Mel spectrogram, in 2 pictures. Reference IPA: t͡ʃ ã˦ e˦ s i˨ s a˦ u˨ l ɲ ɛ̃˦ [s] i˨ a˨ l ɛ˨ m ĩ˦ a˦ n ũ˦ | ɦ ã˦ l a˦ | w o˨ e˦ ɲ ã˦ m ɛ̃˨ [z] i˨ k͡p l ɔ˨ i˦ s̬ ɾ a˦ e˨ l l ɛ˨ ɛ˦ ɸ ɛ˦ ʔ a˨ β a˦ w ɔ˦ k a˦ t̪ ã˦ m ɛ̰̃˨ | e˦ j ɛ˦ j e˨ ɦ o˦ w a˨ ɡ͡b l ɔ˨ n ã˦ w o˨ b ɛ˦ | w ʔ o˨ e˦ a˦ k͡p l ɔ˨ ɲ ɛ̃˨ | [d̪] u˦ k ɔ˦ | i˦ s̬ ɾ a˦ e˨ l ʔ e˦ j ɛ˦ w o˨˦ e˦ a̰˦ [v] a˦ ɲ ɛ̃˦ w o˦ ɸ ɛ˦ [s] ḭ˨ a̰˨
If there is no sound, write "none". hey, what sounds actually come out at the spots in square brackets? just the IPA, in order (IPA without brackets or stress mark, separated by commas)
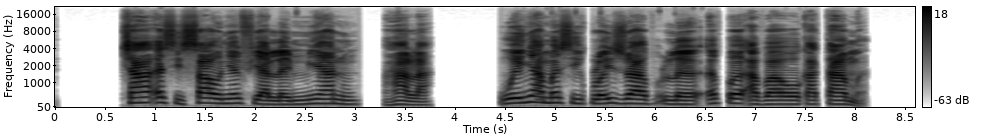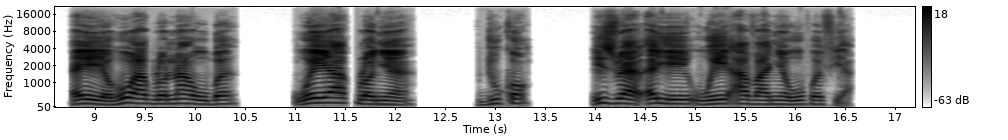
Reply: f, s, d̪, v, f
